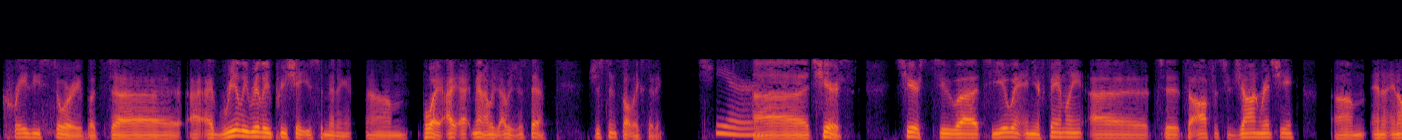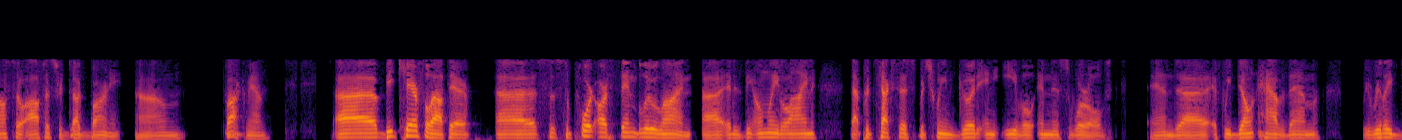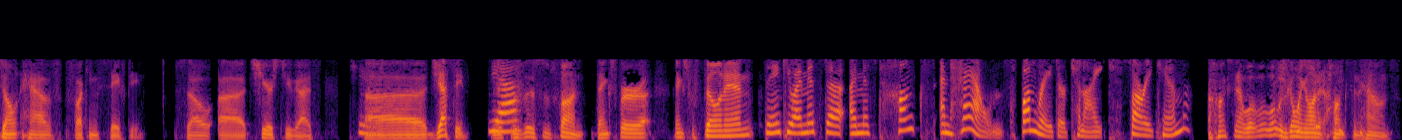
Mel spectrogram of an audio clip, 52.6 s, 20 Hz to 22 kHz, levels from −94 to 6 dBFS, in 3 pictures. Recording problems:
high frequencies cut off; severe; nothing above 4 kHz
garbled, watery; slightly

